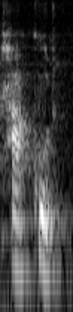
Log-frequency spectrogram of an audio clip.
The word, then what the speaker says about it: ठाकुर: देख रहे हो ना, Tagore actually he वाज not Tagore, he was Rabindranath ठाकुर। बट ठाकुर, ये ब्रिटिशर्स ये ठाकुर प्रोनाउंस नहीं कर पाते थे, तो जब वो ठाकुर को प्रोनाउंस नहीं कर पाते थे तो उन्होंने ठाकुर को टैगोर बना दिया।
